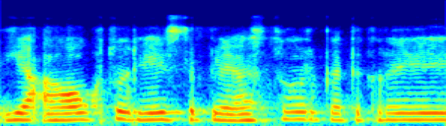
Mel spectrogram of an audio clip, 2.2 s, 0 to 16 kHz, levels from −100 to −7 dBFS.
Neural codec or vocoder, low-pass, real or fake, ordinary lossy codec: codec, 16 kHz, 4 kbps, FreqCodec, smaller model; 7.2 kHz; fake; Opus, 32 kbps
